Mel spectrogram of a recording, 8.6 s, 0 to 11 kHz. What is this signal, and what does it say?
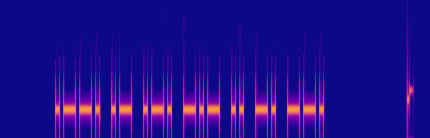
Morse code, heard as a keyed tone, about 15 wpm, 700 Hz. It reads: PARKING
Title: Top 1501-1750 Words 15wpm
